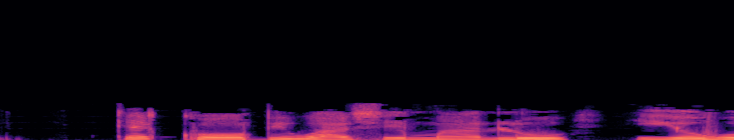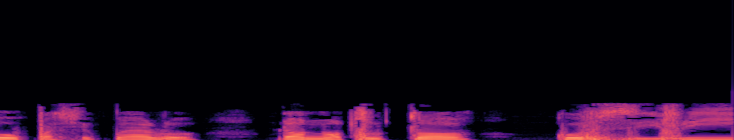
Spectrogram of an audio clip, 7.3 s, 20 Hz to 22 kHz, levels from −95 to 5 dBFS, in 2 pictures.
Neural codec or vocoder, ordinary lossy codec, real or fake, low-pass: none; MP3, 24 kbps; real; 7.2 kHz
